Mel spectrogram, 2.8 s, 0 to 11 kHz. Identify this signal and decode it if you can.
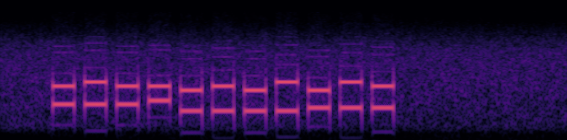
DTMF, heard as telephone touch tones, dialled by machine, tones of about 110 ms. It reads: 89801213465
